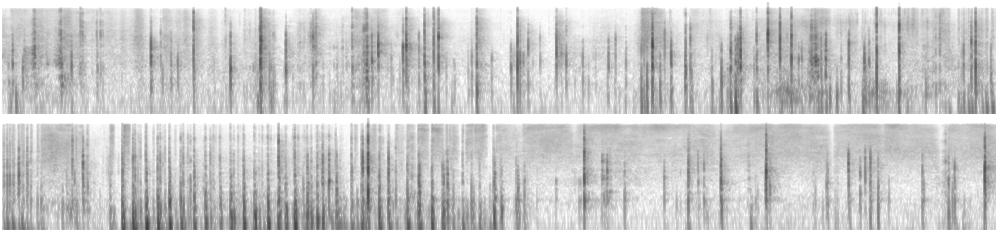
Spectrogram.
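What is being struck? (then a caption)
Plastic snack wrapper. Hands crinkle and rub a hand-sized white printed plastic snack wrapper while fingertips tap it. A fast, dense stream of crisp, bright crackles and sharp clicks runs throughout, with a fuller rustling stretch around the middle.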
